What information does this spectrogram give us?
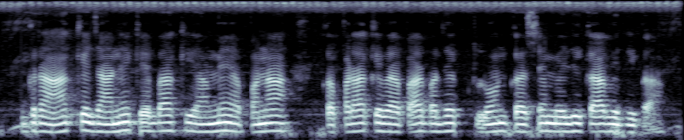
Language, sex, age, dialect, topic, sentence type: Bhojpuri, male, 18-24, Western, banking, question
